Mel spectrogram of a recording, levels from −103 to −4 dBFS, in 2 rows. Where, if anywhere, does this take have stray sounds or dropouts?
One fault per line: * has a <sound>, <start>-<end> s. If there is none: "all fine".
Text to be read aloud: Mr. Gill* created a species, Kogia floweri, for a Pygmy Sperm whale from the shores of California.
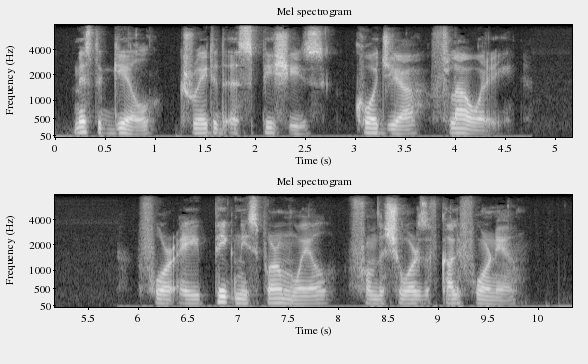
all fine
